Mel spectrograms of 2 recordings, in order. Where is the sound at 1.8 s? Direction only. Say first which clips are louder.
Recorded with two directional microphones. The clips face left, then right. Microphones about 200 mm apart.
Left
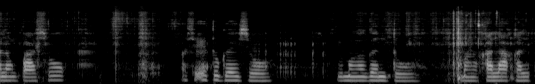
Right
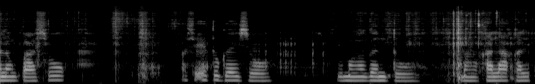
Even; 10° right (ahead or behind).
